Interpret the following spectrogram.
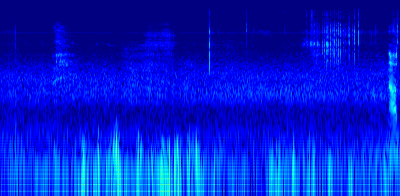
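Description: Wind buffeting the microphone in uneven low rumbling gusts over a faint steady hiss, with a few faint ticks.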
